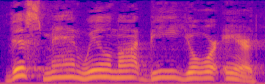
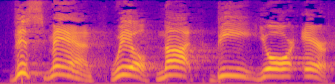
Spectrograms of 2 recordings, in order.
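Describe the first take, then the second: First: "This man will not be your heir" slow and controlled, each word set apart; measured emphatic. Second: "This man will not be your heir" loud and slow, each word pounded; emphatic displeasure. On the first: God making it clear to Abraham, measured emphasis on each word of "This man will not be your heir". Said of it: "It, emphatic". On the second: God unhappy with Abraham, emphatic on every word of "This man will not be your heir". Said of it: "God is just a little bit unhappy". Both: Acted.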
